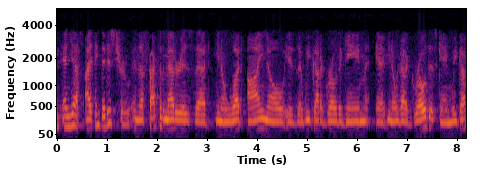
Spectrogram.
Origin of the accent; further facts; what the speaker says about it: Canada; it's that inclusiveness, which I think is such a special part of being Canadian.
